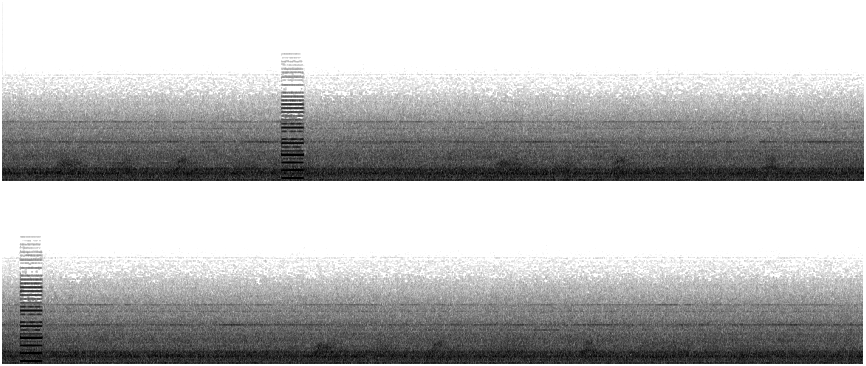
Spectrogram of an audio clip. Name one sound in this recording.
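A jet engine roars steadily throughout.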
